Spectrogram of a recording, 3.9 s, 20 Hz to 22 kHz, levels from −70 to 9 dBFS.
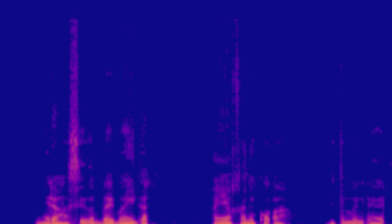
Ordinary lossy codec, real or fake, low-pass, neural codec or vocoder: none; fake; none; codec, 44.1 kHz, 2.6 kbps, SNAC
